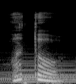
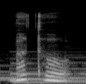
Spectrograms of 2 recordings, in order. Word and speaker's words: Watteau: 私は以前動画でワトーとカタカナ表記してしまったのですが、正しい発音はバトーになります。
